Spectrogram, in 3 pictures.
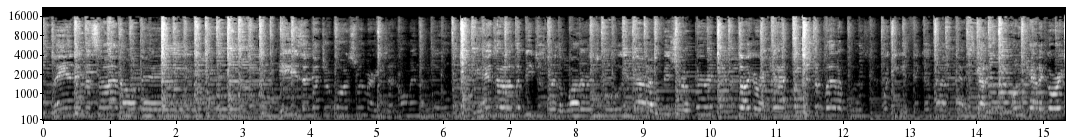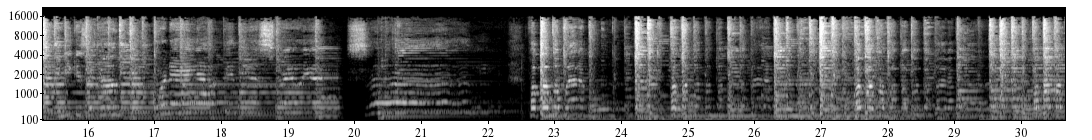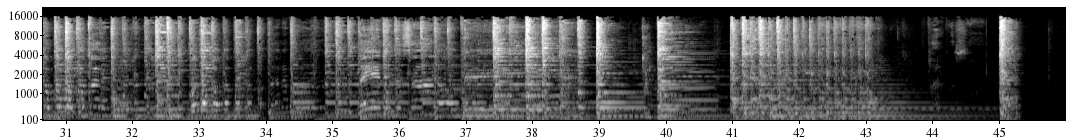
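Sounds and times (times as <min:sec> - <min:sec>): acoustic guitar strumming: 0:00.0 - 0:45.6.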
